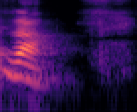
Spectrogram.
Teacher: इसके उच्चारण में जीभ का पिछला भाग तालु को स्पर्श करके कंपन उत्पन्न करता है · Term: लुंठित व्यंजन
